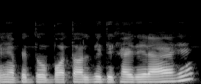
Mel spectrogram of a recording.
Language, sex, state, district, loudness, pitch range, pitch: Hindi, male, West Bengal, Alipurduar, -16 LUFS, 110-120 Hz, 115 Hz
